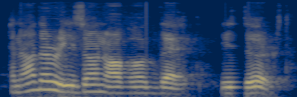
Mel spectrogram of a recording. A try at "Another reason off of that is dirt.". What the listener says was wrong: Perfect intonation. Great job.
